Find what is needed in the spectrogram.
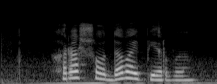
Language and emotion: Russian, neutral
